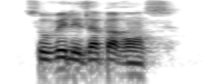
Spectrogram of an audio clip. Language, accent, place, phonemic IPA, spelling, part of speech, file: French, France, Lyon, /so.ve le.z‿a.pa.ʁɑ̃s/, sauver les apparences, verb, LL-Q150 (fra)-sauver les apparences.wav
- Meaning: to keep up appearances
